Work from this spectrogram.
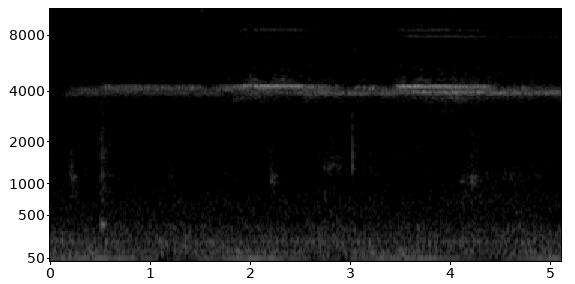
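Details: Bell crickets kept at a pharmacy in Funaoka-cho, Date, Hokkaido, Japan, near the end of their season on 27 September 2017, sing a high, sustained, ringing trill that swells in brief bright bursts.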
